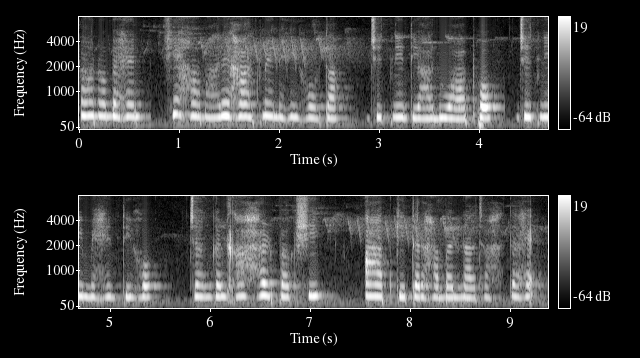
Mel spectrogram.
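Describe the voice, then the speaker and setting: A kind storybook parrot, voiced by a woman, speaking in a high voice. She is sympathetic and comforting. Birdsong and noise play in the background. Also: level tone, measured pace, a little mellow. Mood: reassuring. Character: kind, reassuring female parrot friend.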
